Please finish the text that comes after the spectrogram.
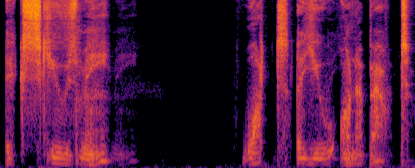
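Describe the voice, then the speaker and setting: A man playing a proud, earnest dark prince in a fantasy audio roleplay, speaking formally. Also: low voice, slow, husky, no echo, heavily acted. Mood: indignant.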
